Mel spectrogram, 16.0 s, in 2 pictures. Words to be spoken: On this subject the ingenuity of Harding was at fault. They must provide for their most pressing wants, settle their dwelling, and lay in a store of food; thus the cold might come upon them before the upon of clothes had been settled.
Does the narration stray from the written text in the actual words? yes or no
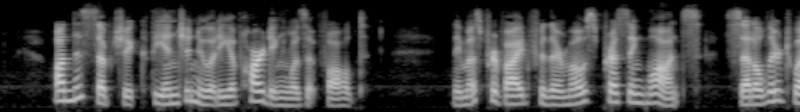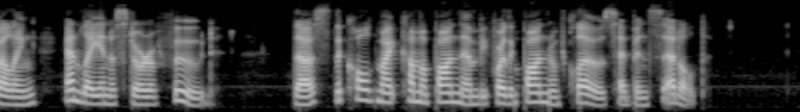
no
